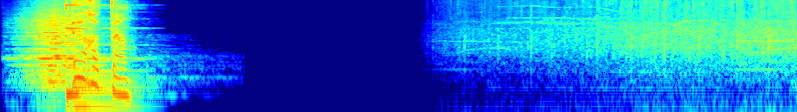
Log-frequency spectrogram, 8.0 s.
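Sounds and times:
brief sound: 0.3s - 1.6s
speech: 0.7s - 1.4s
theatre audience applauding at the Comédie-Française performance of Irène: 4.2s - 7.9s.

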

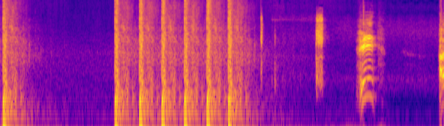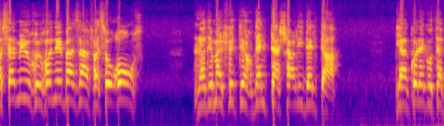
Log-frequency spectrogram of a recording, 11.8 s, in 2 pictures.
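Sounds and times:
gunfire outside a bank as the police chief shoots at robbers: 0.0s - 0.7s, 1.5s - 3.5s
speech: 4.8s - 5.2s, 5.9s - 7.9s, 8.5s - 10.5s, 11.2s - 11.8s.

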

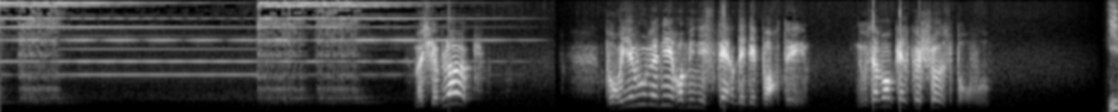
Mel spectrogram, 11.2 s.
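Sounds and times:
old-fashioned telephone bell ringing: 0.0s - 5.6s
speech: 4.2s - 4.9s, 6.1s - 9.7s.

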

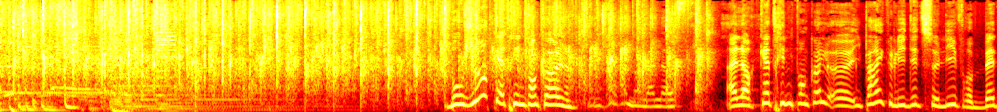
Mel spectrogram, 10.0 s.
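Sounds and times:
audience applause: 0.0s - 7.2s
speech: 4.5s - 9.9s.

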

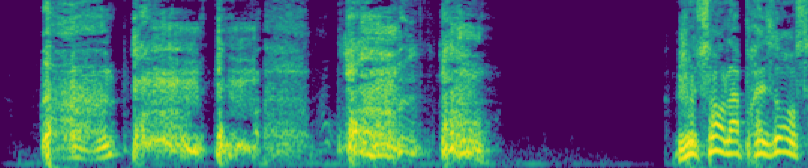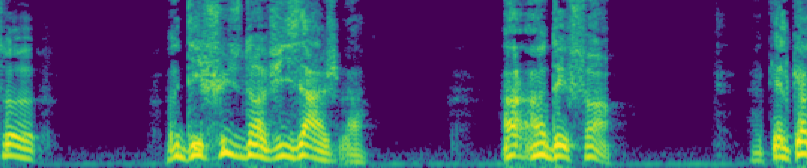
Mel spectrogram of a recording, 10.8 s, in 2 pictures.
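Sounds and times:
person coughing: 0.3s - 3.4s
speech: 0.6s - 2.9s, 4.5s - 5.8s, 6.5s - 7.9s, 8.7s - 9.5s, 10.4s - 10.7s.

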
